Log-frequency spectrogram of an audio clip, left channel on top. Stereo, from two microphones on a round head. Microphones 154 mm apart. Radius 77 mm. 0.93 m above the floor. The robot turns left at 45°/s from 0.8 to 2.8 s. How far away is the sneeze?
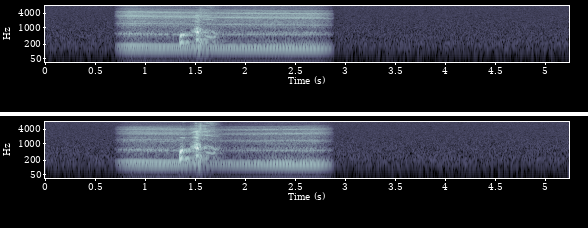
About 0.8 m.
